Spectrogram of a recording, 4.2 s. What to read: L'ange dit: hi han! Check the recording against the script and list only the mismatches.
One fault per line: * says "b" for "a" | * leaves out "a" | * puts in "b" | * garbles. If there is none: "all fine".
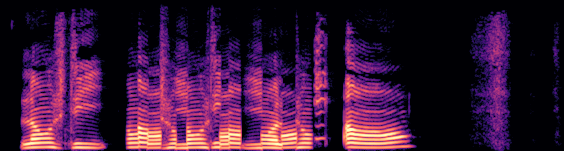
* garbles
